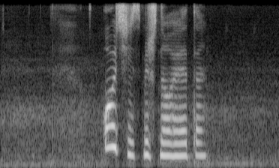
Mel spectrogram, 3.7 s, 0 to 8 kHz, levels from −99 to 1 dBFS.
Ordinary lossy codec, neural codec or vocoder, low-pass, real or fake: none; vocoder, 22.05 kHz, 80 mel bands, Vocos; 7.2 kHz; fake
